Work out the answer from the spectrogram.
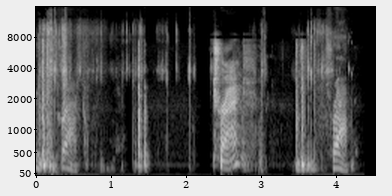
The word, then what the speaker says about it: Trak: Her name is Track. Track? Track. Like a racetrack. No, just a track, like TRAK, not a CK. Yeah, track. Like track. Pronounced track. Track. Tech, but with an R.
